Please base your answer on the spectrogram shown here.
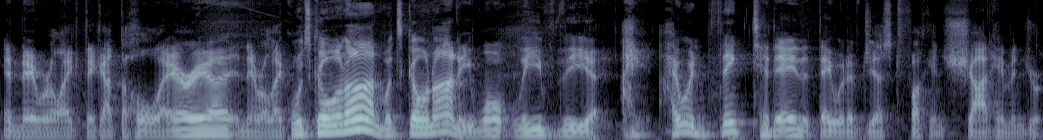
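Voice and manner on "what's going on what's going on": raised, higher mock-urgent questioning; imitating urgent demand. Police arriving at the scene, imitated urgent demand. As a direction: mimic cops calling out on arrival.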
